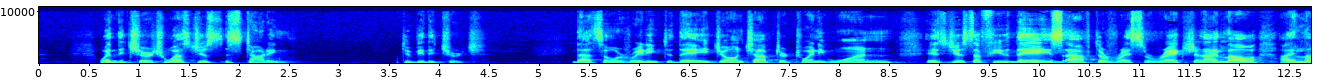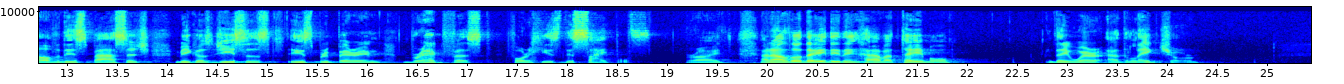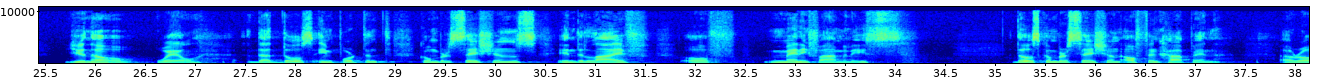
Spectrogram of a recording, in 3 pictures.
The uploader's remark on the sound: Sunday worship service at First United Methodist Church of Pacoima. Recorded live on July 23, 2023, this service. We are located at 12550 Van Nuys Blvd.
